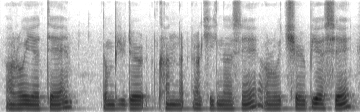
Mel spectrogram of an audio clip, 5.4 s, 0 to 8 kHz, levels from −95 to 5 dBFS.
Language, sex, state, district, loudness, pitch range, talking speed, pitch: Nagamese, male, Nagaland, Kohima, -17 LUFS, 105-110 Hz, 120 wpm, 105 Hz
